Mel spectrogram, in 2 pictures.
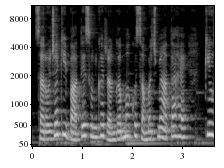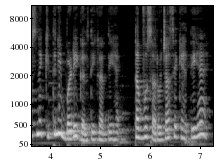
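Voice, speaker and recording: Brief: female narrator for a moral children's story, steady storytelling voice. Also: medium pitch, a little slow, faint music behind. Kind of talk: scripted bedtime-story narration.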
